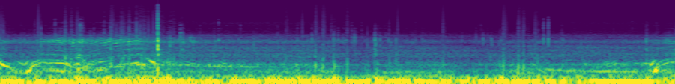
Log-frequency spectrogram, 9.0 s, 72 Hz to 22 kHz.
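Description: Lankeleisi MG740 Plus e-bike riding fast over a pump track. A loud, deep rumble of wind and tyres on asphalt runs throughout. In the first two seconds a whine rises and falls in pitch with speed over the rollers. Small rattles and a sharp click about two seconds in.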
